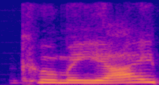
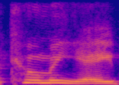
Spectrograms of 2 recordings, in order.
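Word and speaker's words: Kumeyaay: Julian California which is the land of the kumiyai people not the kumaye people Sydney learned how to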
